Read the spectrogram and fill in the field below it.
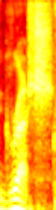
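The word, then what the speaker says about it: Grusch: How do you pronounce his name? – David Grush. – Grush. Sorry, Mr. Grush.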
